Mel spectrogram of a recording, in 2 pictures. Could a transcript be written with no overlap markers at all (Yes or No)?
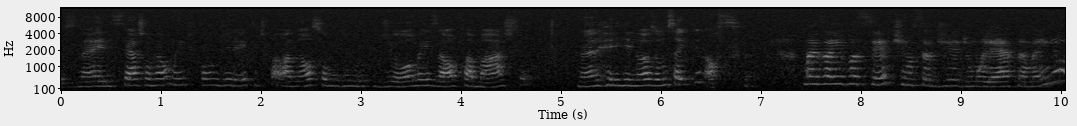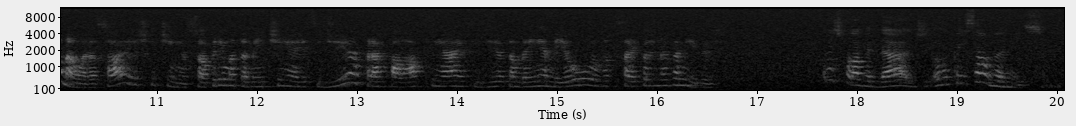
Yes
